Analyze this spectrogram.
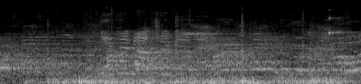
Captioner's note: yelling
